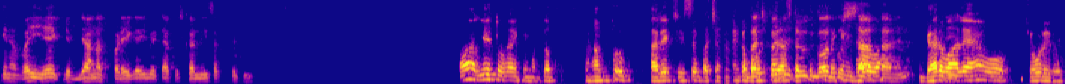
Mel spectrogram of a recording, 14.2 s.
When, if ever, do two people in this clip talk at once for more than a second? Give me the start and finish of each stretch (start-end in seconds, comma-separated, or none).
10.0-11.7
